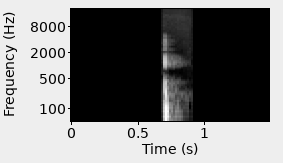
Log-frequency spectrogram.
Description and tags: Sound of a single finger tip on a touch screen. Recorded with H2n, optimised with Adobe Audition CS6. Make sure to check the other sounds of this pack, if you need a variety of touch sreen sounds, for example if you need to design the audio for a phone number being dialed on a smartphone.
screen, touch, touch-screen, touchscreen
